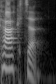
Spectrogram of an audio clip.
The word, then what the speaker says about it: verkakte: It is actually spelled V-E-R-K-A-K-T-E. – Can I see that? Can I look at that? Vakakta. – Vakakta. Vakakta. – But so, don't pronounce the R.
